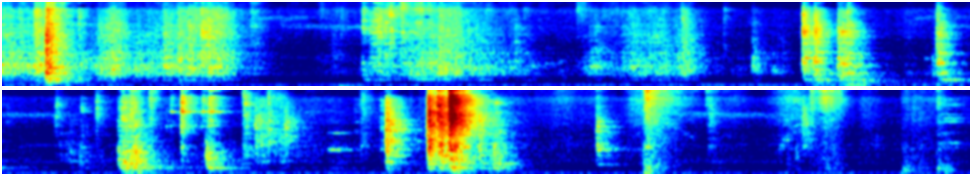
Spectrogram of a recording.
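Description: Metal clanks and knocks against a tractor.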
